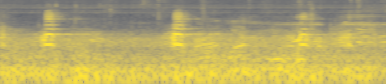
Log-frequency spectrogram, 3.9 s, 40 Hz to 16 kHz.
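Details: Fighting ducks give three separate nasal, honking calls with a rising onset, spaced about every 1.3 seconds, over a low background rumble.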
